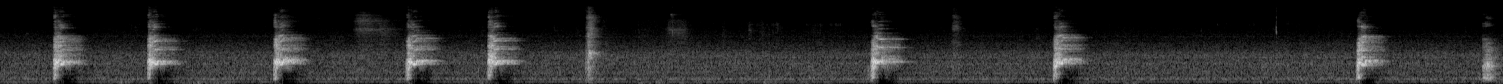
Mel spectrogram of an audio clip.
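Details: About a dozen crisp barks from a Shih Tzu of the GGung and SSong pair, coming in irregular bursts, sometimes two close together, then pausing a few seconds, with a faint low hum underneath.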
